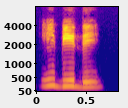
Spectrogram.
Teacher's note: জেরটি হারাকাত হারাকাতের পড়াকে তাড়াতাড়ি পড়তে হবে টান দেওয়া নিষেধ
